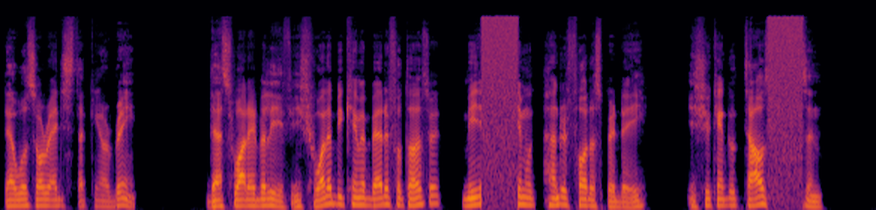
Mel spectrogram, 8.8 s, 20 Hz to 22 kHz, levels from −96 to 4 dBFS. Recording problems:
audio cutting out; filled with static; at 5 s and at 7.5 s

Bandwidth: 15.5 kHz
